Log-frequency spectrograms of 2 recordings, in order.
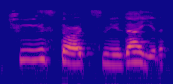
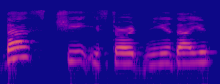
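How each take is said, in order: First: Slow model sentence, falling at "diet"; positive statement. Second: Slow model question, leaning on "Does"; question form. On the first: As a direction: read "She starts new diet" slowly as a statement, tune falling at the end. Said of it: "si la oración positiva era". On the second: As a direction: read "Does she start new diet" slowly, stressing DOES. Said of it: "de pregunta va a ser". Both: Shown as a demonstration.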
